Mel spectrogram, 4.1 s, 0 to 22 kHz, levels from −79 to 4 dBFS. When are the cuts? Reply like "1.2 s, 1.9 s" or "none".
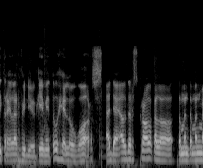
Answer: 2.1 s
